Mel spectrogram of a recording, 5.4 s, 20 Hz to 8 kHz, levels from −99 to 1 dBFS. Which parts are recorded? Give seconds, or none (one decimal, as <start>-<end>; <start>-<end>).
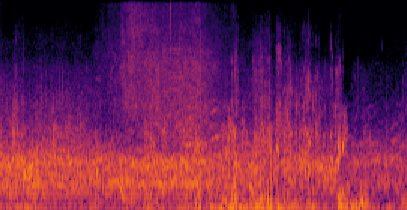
none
